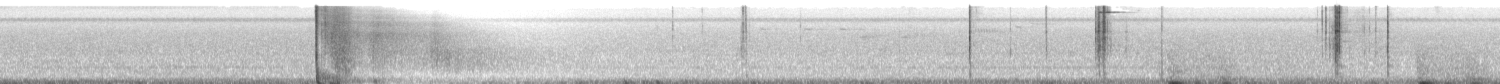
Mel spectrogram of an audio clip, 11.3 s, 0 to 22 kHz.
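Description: A single shot from a 6.5 Creedmoor Mossberg MVP LC bolt-action rifle about two seconds in, echoing briefly. It is followed by a few sharp clicks of the bolt being worked, two close together near the end.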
